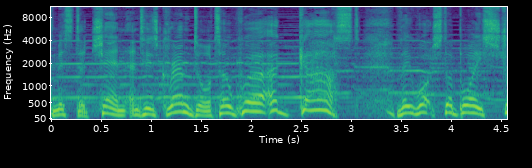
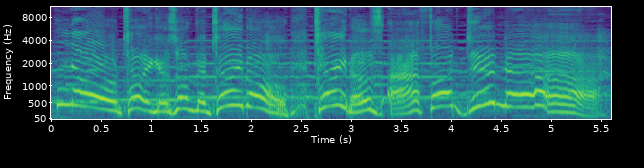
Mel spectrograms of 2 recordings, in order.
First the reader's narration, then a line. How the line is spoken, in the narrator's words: Chen roared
